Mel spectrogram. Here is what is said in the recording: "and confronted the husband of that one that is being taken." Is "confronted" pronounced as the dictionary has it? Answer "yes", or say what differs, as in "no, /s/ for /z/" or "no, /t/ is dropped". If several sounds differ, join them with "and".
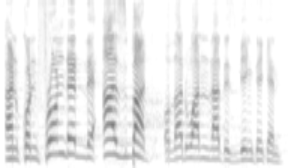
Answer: yes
